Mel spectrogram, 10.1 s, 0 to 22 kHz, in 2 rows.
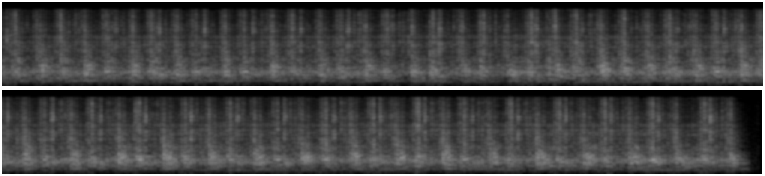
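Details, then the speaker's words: Podolsk sewing machine driven by a servo motor, with a Teflon foot, No. 150 needle and No. 15 thread, stitching thick leather; steady, even ticking of about three stitches per second over a light motor hum, running smoothly. "Теперь мы будем сшивать кожу на машине «Подольск». А двигатель приводится в движение сервоприводом."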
